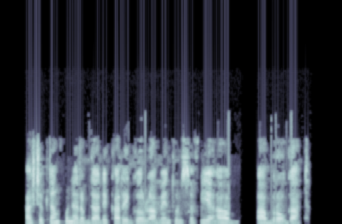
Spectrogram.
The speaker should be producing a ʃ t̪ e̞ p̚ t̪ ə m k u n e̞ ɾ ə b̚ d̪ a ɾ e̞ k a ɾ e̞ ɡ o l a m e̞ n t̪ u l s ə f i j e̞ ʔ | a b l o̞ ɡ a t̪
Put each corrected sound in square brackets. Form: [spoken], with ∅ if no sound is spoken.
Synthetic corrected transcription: a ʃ t̪ e̞ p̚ t̪ ə m k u n e̞ ɾ ə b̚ d̪ a ɾ e̞ k a ɾ e̞ ɡ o l a m e̞ n t̪ u l s ə f i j e̞ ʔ | a b [ɾ] o̞ ɡ a t̪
